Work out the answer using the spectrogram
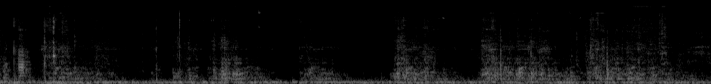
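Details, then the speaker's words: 1997 Ford F-350 7.3L Powerstroke diesel, 164,000 miles, with an intermittent rattle/knock once warm; tensioner pulley spun by hand with the belt relieved gives a gritty, uneven rattle from a fried bearing. "oh yeah the bearing's fried in there oh yeah that's it"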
